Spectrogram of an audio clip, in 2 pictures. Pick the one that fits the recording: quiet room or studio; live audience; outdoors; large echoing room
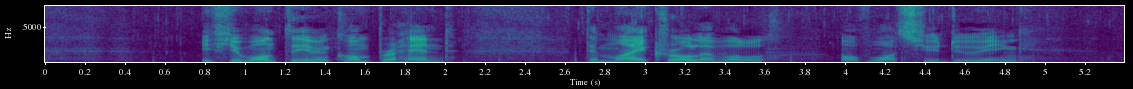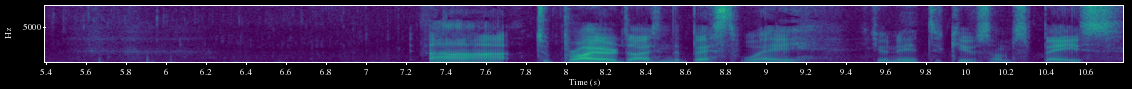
outdoors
